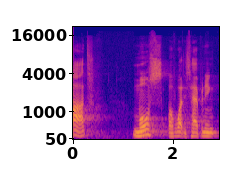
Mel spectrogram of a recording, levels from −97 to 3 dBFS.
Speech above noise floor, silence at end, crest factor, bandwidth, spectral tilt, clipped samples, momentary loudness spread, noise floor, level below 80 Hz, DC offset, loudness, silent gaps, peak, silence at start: 39 dB; 0 s; 18 dB; 18.5 kHz; -5 dB/octave; under 0.1%; 9 LU; -64 dBFS; -72 dBFS; under 0.1%; -26 LUFS; none; -8 dBFS; 0 s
